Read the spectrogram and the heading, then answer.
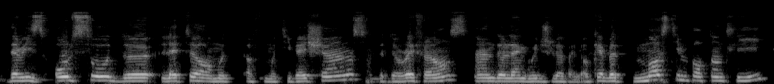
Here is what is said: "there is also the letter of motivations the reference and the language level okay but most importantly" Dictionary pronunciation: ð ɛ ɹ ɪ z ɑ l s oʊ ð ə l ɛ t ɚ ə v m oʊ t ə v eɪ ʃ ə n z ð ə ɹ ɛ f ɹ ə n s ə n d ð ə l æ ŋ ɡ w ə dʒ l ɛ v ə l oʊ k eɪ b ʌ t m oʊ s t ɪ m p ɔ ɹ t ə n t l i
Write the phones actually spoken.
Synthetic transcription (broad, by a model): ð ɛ ɹ ɪ z ɑ l s oʊ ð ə l ɛ t ɚ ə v m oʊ t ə v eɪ ʃ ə n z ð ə ɹ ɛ f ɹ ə n s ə n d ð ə l æ ŋ ɡ w ə dʒ l ɛ v ə l oʊ k eɪ b ʌ t m oʊ s t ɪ m p ɔ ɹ t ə n t l i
